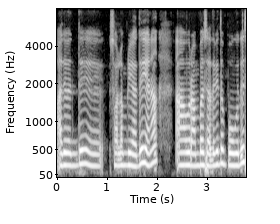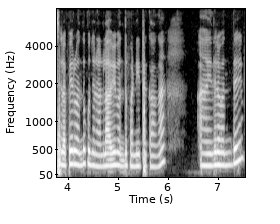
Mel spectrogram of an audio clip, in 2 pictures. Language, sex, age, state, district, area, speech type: Tamil, female, 18-30, Tamil Nadu, Erode, rural, spontaneous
